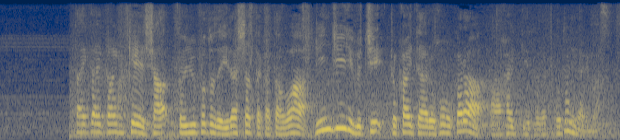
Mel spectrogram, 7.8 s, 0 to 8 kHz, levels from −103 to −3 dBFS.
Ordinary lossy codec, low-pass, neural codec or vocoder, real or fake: AAC, 48 kbps; 7.2 kHz; none; real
